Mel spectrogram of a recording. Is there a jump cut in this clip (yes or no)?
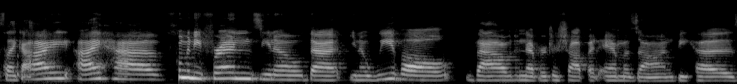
yes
